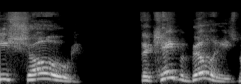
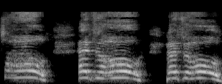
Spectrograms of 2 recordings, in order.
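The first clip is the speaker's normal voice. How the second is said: acted exasperated scream, high, frustrated, repeated over and over; 9 semitones higher than usual. Recalling yelling at the TV and his buddy during a game, retelling his own screaming. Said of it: "I'm screaming at the T V".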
